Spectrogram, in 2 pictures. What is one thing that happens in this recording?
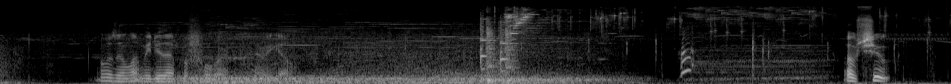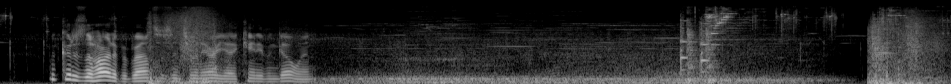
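A magic spell hums and crackles steadily.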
